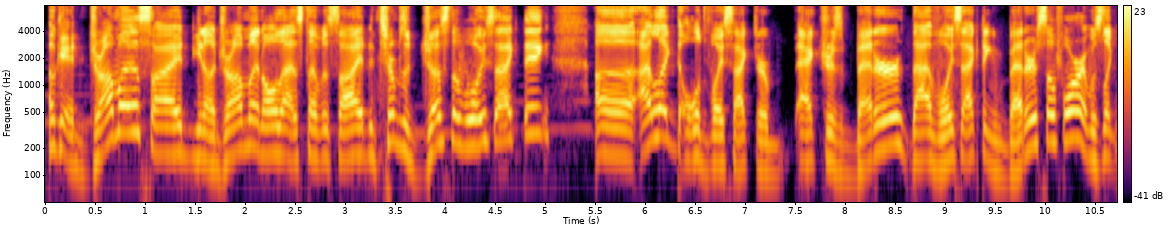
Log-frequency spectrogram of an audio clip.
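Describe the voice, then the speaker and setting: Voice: mid-range voice, fairly bright tone. A game livestreamer chatting casually and informally with viewers, reacting and thinking aloud. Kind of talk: casual chat, reading out game dialogue and viewer comments.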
